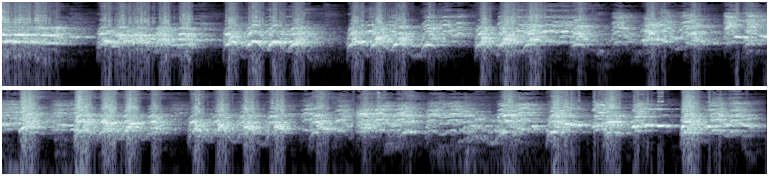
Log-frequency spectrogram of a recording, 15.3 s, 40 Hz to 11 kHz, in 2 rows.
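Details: Two Miniature Schnauzer brothers in Aroostook County, Maine, barking wildly as a different driver delivers a package, August 2021; dense, overlapping rough barks pour out almost without a break, at times rising into howl-like cries.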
